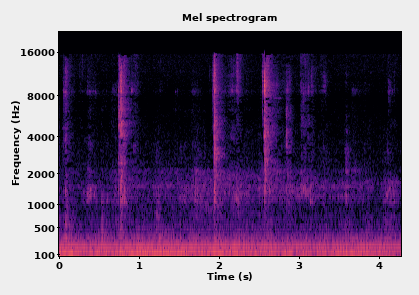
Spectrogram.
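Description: Eating sounds close to the microphone: a few sharp, wet mouth clicks and smacks while chewing, over a steady low hum.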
